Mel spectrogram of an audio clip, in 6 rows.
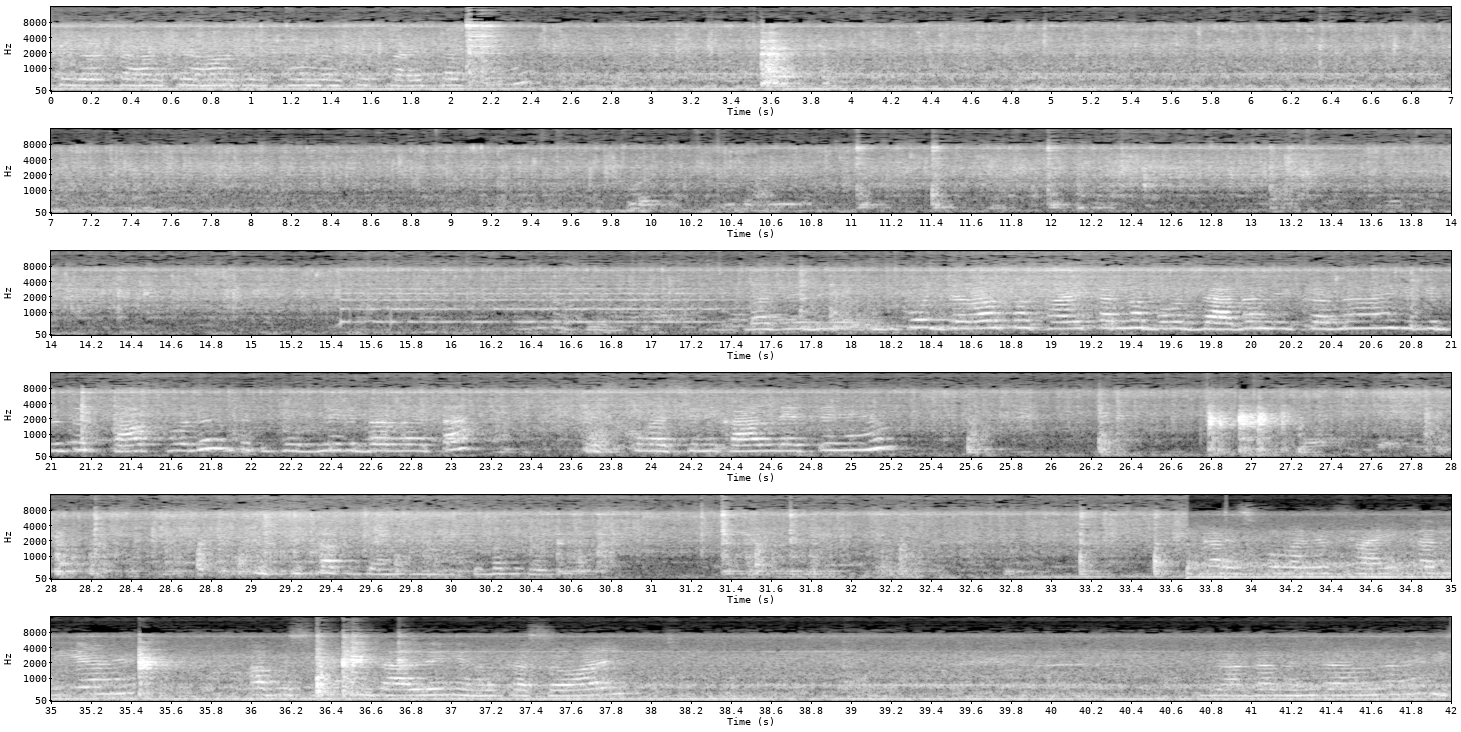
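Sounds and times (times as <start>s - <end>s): pasta sizzling in a pan: 0.0s - 35.0s
metal spoon scraping a pan: 16.5s - 19.3s, 26.8s - 33.7s.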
